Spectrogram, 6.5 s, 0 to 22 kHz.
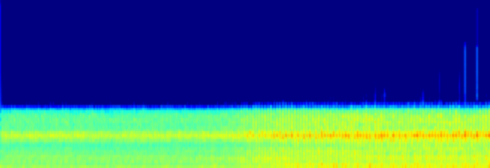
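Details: Unit 45 217 running hot (Torino MD), failed fan clutch reported: steady idle with a regular thrum about three times a second and a roar rising after a few seconds, engine vibration.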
